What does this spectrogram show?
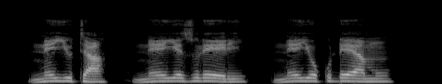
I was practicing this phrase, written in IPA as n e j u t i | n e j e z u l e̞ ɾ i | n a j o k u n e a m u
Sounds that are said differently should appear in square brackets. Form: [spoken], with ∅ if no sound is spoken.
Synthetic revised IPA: n e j u t [a] | n e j e z u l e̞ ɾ i | n [e] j o k u [d] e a m u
